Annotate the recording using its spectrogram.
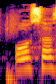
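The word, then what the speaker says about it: Pawsa: Posa se escribe con Po, W, como si fuera patita de perro, Po.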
